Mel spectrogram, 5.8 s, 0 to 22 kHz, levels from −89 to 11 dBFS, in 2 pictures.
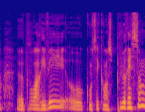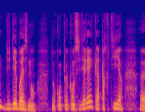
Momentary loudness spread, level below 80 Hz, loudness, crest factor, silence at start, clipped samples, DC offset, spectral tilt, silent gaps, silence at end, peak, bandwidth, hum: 10 LU; -52 dBFS; -19 LUFS; 18 dB; 0 s; under 0.1%; under 0.1%; -6 dB/octave; none; 0 s; 0 dBFS; 13.5 kHz; none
